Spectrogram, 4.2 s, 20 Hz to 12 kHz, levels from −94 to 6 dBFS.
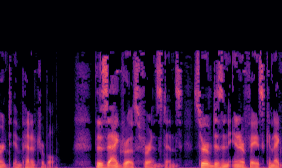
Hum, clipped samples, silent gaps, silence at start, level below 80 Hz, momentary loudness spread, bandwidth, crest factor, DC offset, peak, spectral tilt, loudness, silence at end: none; under 0.1%; none; 0 s; -38 dBFS; 15 LU; 8.8 kHz; 20 dB; under 0.1%; -4 dBFS; -5 dB/octave; -23 LUFS; 0 s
